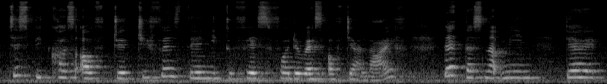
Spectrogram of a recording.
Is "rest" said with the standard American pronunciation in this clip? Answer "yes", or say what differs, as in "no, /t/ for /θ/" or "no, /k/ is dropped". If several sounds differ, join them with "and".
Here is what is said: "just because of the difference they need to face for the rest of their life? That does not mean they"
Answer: yes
